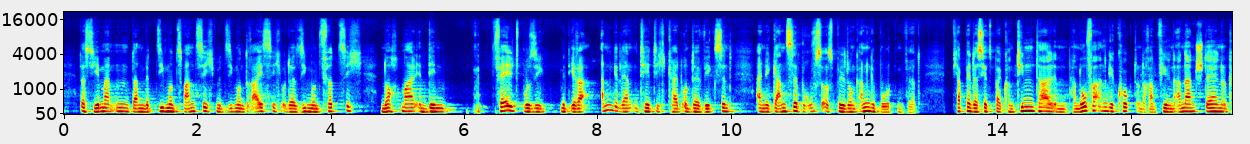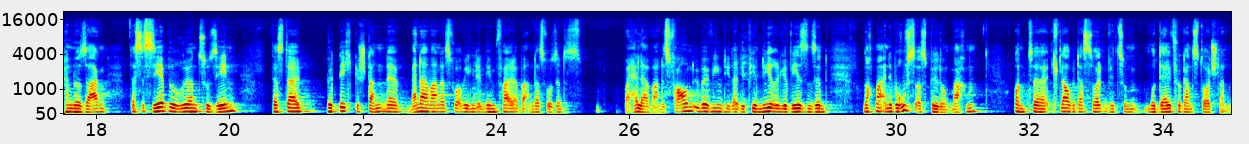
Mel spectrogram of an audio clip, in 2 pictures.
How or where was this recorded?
live audience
